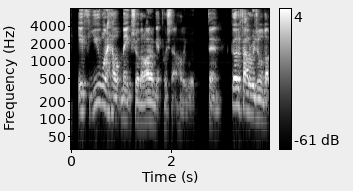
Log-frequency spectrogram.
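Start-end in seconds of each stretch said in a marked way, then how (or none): 2.7-4.0 loud, high-pitched sales pitch voice. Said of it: "this is my normal shilling".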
